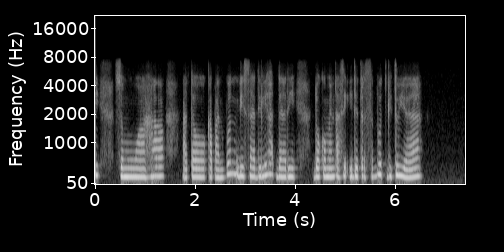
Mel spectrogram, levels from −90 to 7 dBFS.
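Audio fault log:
No faults are present in this speech recording. The AMR wideband (HD Voice) path at 12.65 kbit/s is audible as a top end that stops near 7 kHz, with only light coding texture on the speech.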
